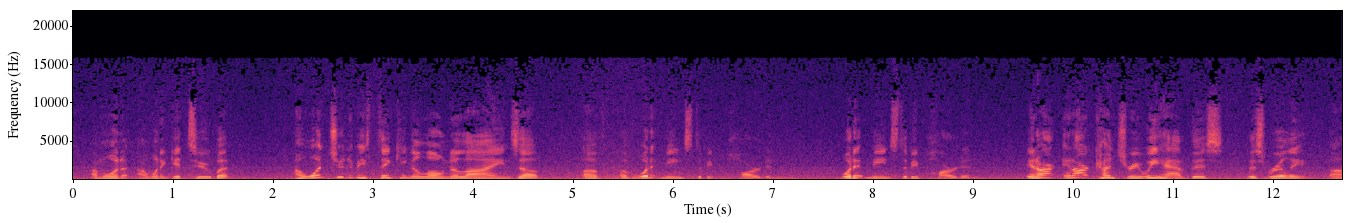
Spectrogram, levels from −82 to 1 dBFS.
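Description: Nothing stood out on listening to this speech recording.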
